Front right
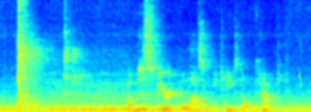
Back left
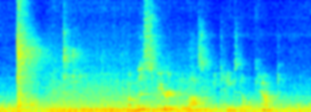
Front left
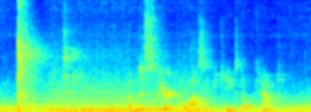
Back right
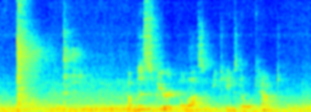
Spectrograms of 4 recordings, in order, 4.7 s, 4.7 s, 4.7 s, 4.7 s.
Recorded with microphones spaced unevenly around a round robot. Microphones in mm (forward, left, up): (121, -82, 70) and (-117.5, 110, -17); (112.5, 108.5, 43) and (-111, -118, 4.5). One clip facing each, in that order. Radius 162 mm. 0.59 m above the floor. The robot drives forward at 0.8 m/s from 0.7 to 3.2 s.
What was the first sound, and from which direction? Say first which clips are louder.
A gunshot: even, front left 1 dB; 150° left.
